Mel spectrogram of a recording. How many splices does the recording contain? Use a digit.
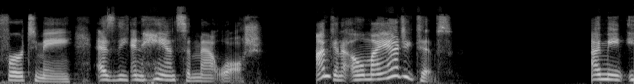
2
